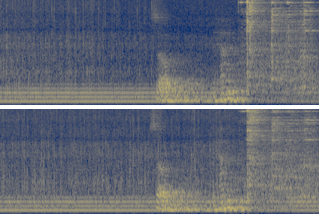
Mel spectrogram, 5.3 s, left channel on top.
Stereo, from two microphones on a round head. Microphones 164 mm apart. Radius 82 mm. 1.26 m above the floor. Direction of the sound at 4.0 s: 55° left (ahead or behind).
